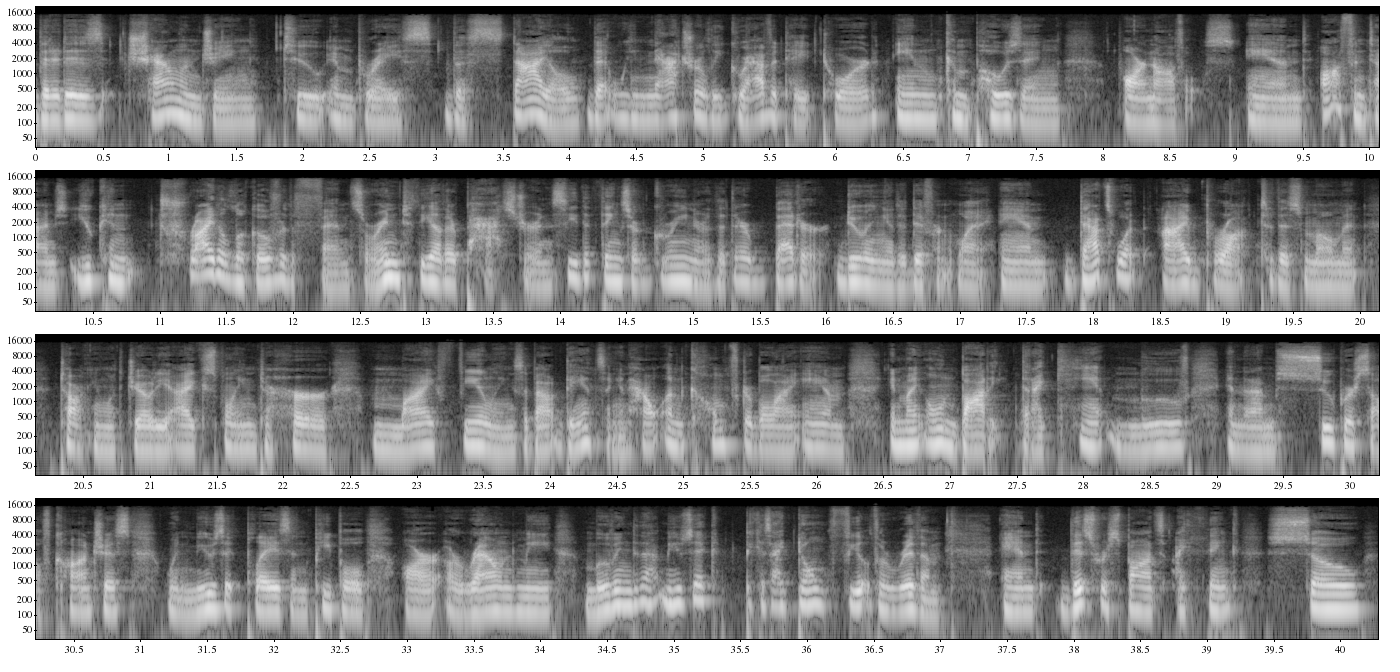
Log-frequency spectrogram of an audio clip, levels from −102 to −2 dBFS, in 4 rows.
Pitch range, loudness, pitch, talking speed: 110-135 Hz, -24 LUFS, 120 Hz, 160 wpm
